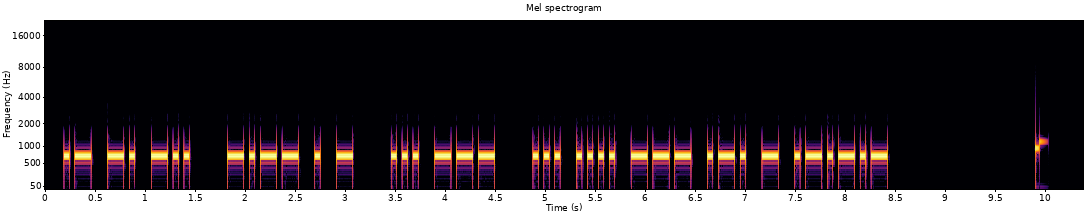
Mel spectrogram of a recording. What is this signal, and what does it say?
Morse code, heard as a keyed tone, about 22 wpm, 700 Hz. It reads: AND YET SO SHORT.
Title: Sentences from Top 500 Words 22wpm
